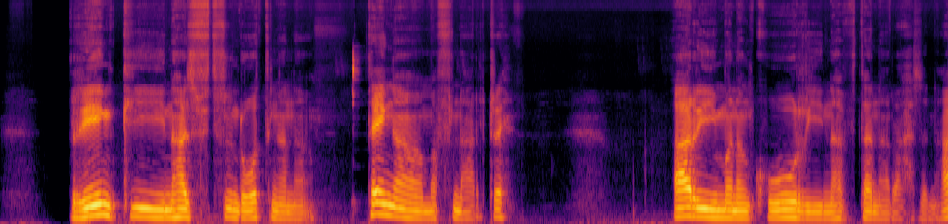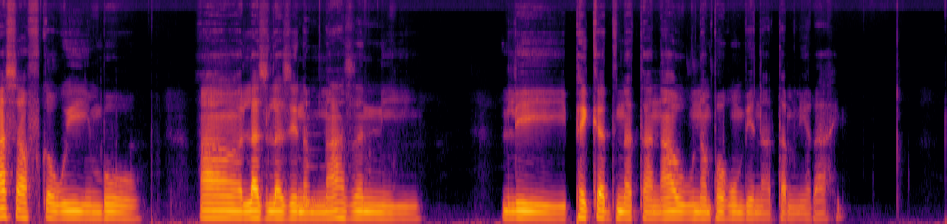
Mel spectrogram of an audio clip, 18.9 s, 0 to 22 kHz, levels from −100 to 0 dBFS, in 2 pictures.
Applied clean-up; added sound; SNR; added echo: neural mask model DeepFilterNet 3.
